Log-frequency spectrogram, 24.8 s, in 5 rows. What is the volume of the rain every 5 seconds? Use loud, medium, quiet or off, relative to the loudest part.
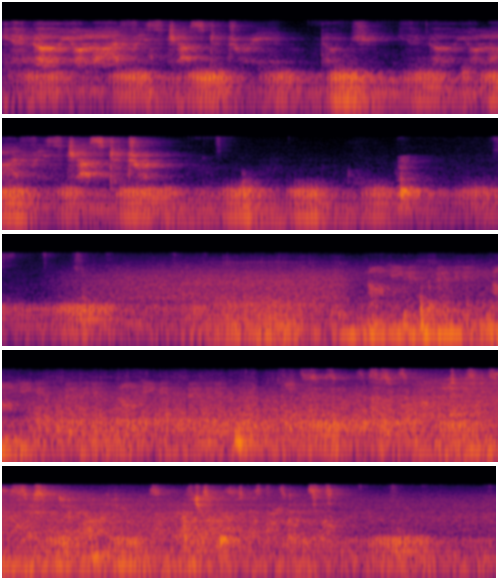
off, off, medium, loud, medium.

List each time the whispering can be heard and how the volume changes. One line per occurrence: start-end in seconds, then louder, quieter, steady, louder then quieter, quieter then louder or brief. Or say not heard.
0.0-6.5 quieter then louder
13.6-23.1 louder.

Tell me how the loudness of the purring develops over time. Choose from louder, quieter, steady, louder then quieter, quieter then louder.
steady.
